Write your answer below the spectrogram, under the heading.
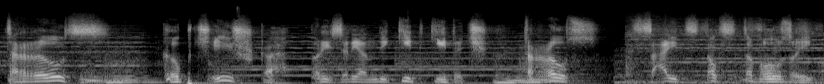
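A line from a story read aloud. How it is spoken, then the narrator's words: Indignant muttering. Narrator (Russian): бормотал в негодовании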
